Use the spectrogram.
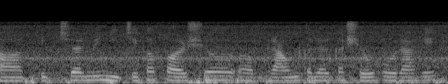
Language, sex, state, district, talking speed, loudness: Hindi, female, Chhattisgarh, Raigarh, 185 wpm, -27 LUFS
